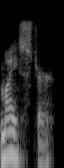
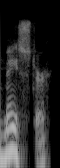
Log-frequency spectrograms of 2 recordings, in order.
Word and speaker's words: maester: of the small Council the steward mispronounces maester as Meister the correct pronunciation is actually maester this was a reportedly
